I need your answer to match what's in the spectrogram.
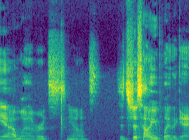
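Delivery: put-on nonchalant, casual-sounding tone. Retelling how a presenter announced a game feature: nonchalant Koizumi impression. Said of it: "a nonchalant way where it's like".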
